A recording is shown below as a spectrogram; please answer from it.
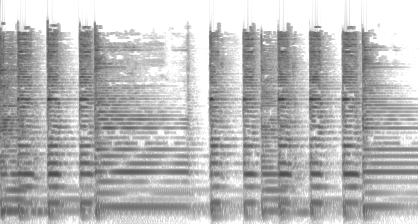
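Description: Acoustic guitar playing a single-note lead fill in A at full tempo: quick plucked notes, a note held for about a second, another quick run, and a note left ringing near the end.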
